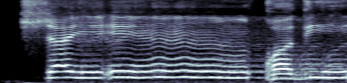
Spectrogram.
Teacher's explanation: कदीर वफा की सूरत में ये र बारीक पढ़ी जाएगी · राय साकिना से पहले या साकिन हो तो राय साकिना को हर हाल में बारीक पढ़ेंगे · رائے ساکینہ سے پہلے یا ساکن ہو تو رائے ساکینہ کو ہر حال میں باریک پڑھیں گے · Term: را باریک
